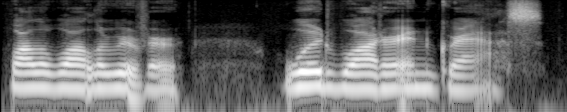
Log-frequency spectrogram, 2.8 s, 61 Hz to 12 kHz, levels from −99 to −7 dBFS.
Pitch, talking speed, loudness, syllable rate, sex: 185 Hz, 125 wpm, -18 LUFS, 5.1 syllables/s, female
